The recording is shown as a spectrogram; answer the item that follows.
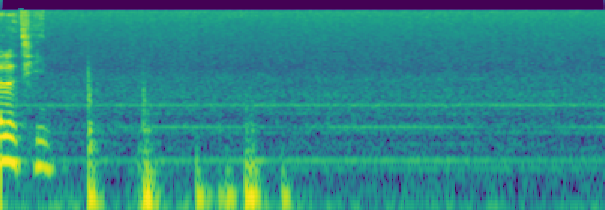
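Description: Steady electrical hum with a few dull, low thumps in the first two seconds.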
